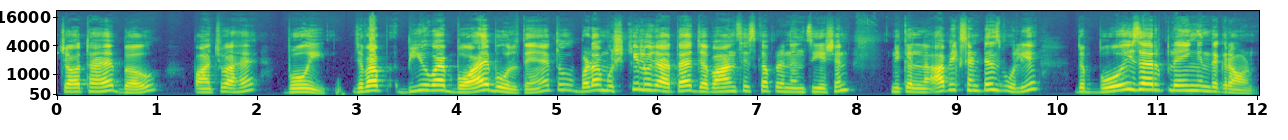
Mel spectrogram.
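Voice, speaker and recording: A male pronunciation teacher with an Indian English accent and Hindi as his first language, slowly and patiently modeling each word aloud while explaining slides. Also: high-pitched, animated, dry recording, studio quality. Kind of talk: slide-based lesson.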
